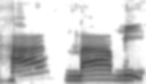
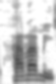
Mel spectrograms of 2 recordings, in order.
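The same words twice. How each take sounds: First: hanami slow, each syllable held. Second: Said in the usual way. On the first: Shown as a demonstration. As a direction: draw out hanami in three beats. Teacher sounds out new word.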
